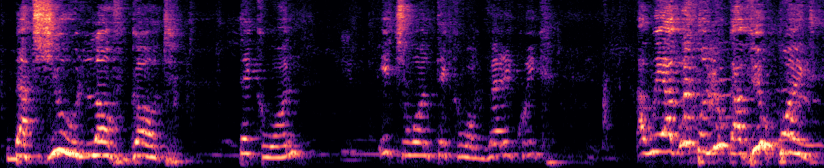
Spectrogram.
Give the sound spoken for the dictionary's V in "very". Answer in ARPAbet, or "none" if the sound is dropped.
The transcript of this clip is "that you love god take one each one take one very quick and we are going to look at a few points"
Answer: V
